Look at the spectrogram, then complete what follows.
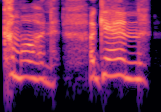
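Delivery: high, loud push; rally him up with your voice; urgent shout. Acted. Claire urging Doran to try again, loud high shout.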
